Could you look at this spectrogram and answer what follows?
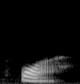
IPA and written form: fɔr (four)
